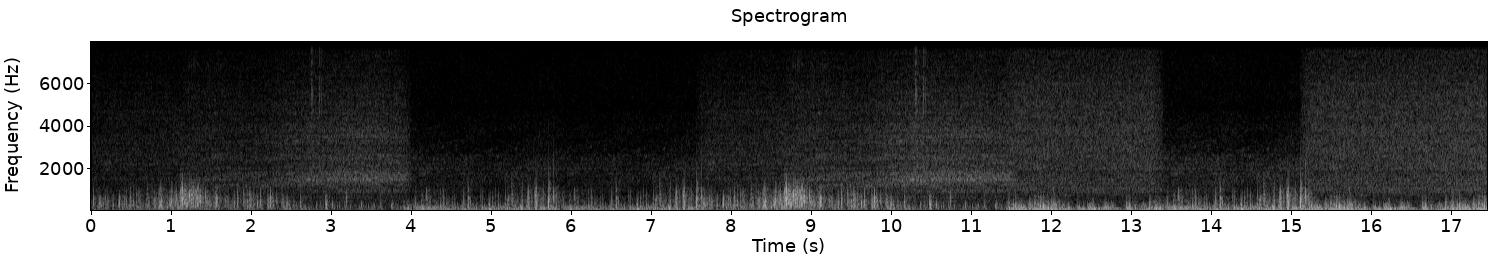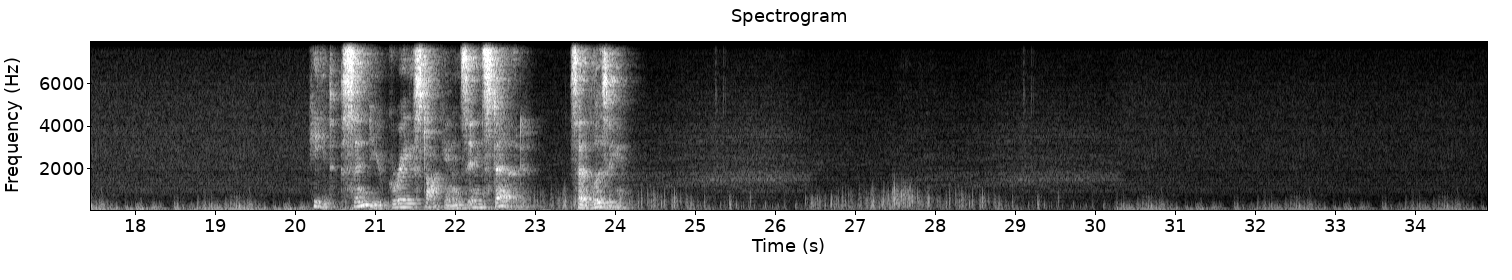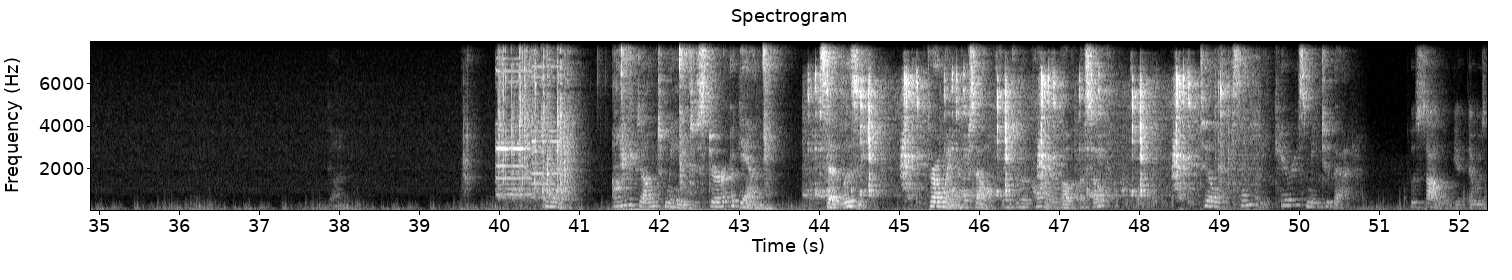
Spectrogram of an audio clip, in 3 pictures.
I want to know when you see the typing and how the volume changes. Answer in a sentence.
You can hear the typing from 39.5 to 49.5 s, getting quieter then louder.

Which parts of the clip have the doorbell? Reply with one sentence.
You can hear the doorbell from 40.0 to 40.8 s.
